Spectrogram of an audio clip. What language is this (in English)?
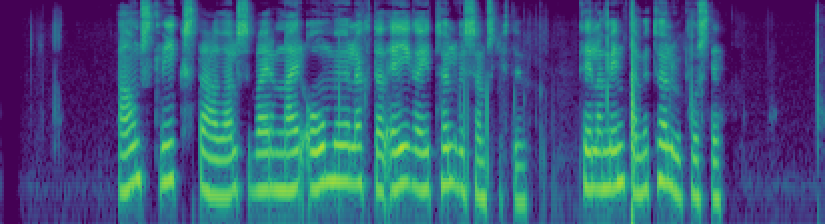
Icelandic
